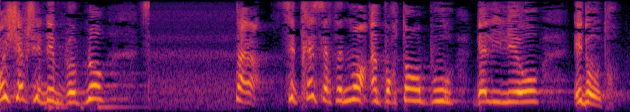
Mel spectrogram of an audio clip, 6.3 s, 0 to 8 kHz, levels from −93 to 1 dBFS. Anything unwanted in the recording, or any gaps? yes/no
no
